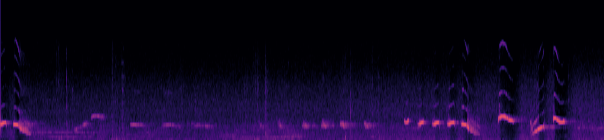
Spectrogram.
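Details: Tame male common iora, a small yellow bird, calls with scattered thin whistles and a falling slur, then a run of short clear whistled notes and sharp upslurred notes near the end over a quiet background hiss.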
